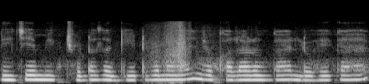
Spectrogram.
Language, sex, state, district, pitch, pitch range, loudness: Hindi, female, Bihar, Vaishali, 210 Hz, 205-215 Hz, -14 LUFS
